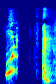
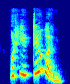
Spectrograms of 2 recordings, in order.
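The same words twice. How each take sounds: First: Much higher, louder, crying shriek; mock crying wail. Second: Much higher, self-scolding yelp; high mock panic. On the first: Mom scolding herself over the concert, crying wail. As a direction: break into a mock sob on it. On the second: Mom to herself in the parking-lot plan, high panicked yelp. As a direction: shriek at herself in disbelief. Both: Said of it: "I'm like".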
